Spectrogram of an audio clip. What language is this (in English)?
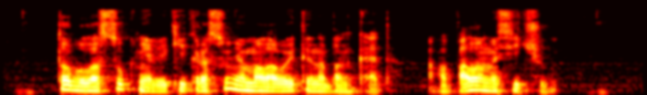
Ukrainian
